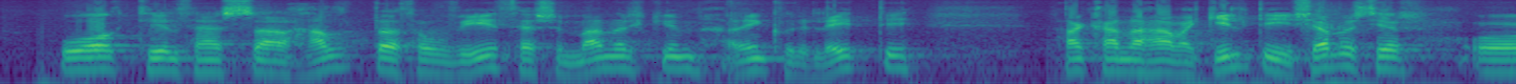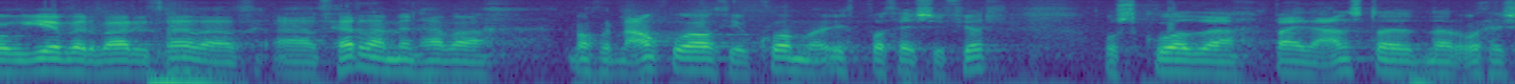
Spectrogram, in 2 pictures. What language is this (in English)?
Icelandic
